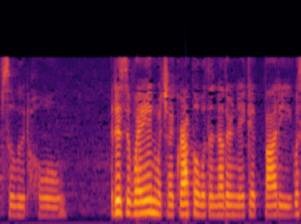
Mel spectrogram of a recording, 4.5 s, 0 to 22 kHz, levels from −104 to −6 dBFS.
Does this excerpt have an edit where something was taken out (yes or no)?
yes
